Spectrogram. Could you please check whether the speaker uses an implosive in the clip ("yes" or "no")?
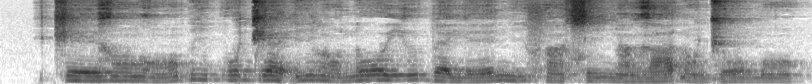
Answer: yes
